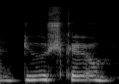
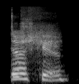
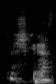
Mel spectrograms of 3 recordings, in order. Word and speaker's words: Dushku: Don't say that. It's dush like push. Do you know, I've heard the two of you talk about it so much. It's like I will not pronounce her last name. No. It's dush. Dushku. Dushku. It's like push. Dush, push. Dushku.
